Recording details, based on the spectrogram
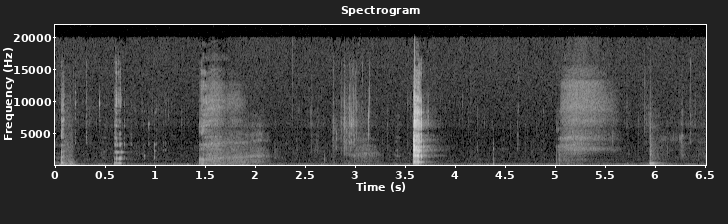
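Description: A few short throaty burps with soft breathy sounds between them: ordinary belching after eating.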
